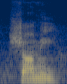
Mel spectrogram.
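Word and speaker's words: chamois: these rounded horns but others say it's the shami it's a funny name it's spelled camo CH but it's pronounced shami sham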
